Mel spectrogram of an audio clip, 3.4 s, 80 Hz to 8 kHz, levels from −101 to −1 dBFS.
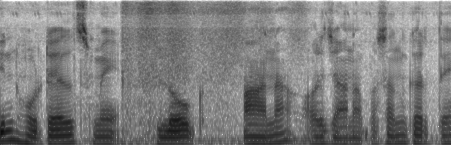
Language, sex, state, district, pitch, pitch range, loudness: Hindi, male, Himachal Pradesh, Shimla, 100 Hz, 100-110 Hz, -18 LUFS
